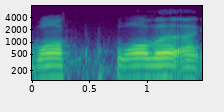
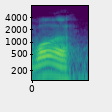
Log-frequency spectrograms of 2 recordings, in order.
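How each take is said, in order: First: The middle T sound is clearly pronounced. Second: The middle T sound is dropped. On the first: "I don't go" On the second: "Can't pronounce the T in water. Because that's how I say it"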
